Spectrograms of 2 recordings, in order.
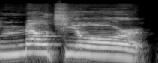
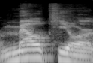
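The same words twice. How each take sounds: First: The 'ch' is said as a soft ch sound. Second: The 'ch' is said as a hard K sound.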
